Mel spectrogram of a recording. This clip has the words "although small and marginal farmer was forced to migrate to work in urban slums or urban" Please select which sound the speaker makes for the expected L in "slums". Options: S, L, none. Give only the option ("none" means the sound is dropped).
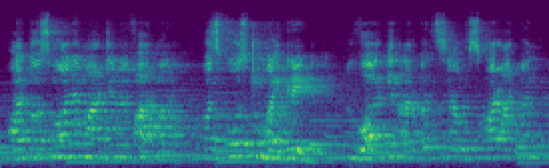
none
